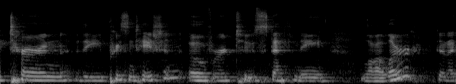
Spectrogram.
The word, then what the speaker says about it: Stefanie Lalor: So, that said, let me turn the presentation over to Stephanie Lawler.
